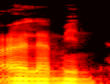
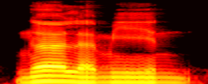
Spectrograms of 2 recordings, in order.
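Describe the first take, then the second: First: The word begins with a throaty vowel sound. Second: The word begins with an 'ng' sound. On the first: The speaker calls it right. "mengucapkan huruf A dengan baik" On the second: The speaker calls it wrong. "Sebentar, latihan dulu"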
